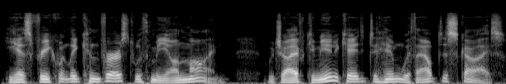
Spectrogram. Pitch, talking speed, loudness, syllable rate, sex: 115 Hz, 190 wpm, -17 LUFS, 5.9 syllables/s, male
